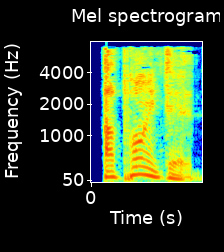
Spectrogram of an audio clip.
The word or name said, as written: appointed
